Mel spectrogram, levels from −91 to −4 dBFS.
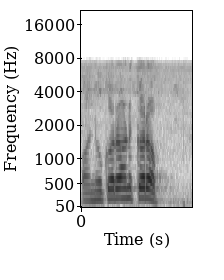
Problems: background sounds at intervals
